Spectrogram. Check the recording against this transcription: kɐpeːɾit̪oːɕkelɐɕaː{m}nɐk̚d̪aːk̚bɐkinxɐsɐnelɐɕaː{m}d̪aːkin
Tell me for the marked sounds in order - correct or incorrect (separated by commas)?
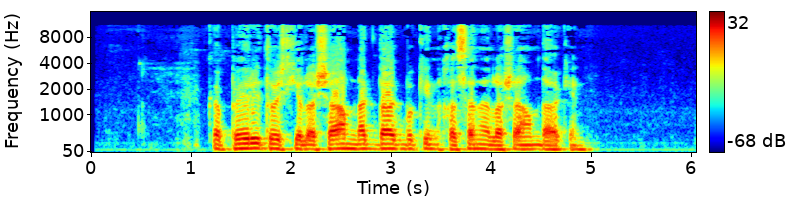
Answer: correct, correct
